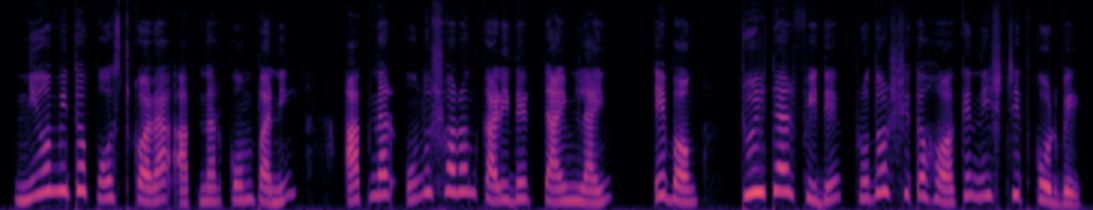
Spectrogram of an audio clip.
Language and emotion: Bengali, neutral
